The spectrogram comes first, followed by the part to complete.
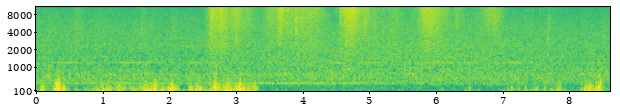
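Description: Wind outdoors: an uneven low rumble of wind on the microphone, with a few short hissing gusts through leaves in the middle.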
